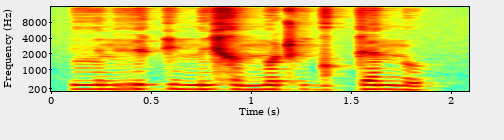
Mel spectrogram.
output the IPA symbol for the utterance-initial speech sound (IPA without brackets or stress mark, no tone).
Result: lː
